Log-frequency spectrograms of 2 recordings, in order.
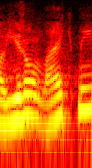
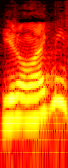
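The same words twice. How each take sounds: First: It sounds pleading and eager to please. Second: It sounds angry and dismissive.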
